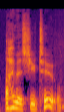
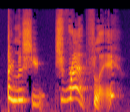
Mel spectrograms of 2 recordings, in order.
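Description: First: Understated lover's reply; boyfriend voice. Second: Put-on very high, drawn-out girlfriend voice; gushing lover. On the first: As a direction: answer your sweetheart in a lightly voiced man's voice. Boyfriend answers on the phone. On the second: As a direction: pine slowly in a high, adoring voice. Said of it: "Solange sounded so thrilled". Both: A narrator's reading.

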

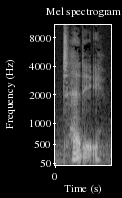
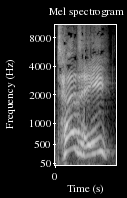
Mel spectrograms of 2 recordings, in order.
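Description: First: Soft, rough reply. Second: High, alarmed shout of a name. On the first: Father naming his biggest worry, rough. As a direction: say the name low and roughly. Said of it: "Lupin responded roughly". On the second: Father trying to silence his son, shouted. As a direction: cry out to stop him. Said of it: "Lupin shouted". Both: A narrator's reading.

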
